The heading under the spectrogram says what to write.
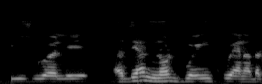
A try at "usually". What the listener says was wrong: Again, that usually with many of the Bangladeshi candidates, again, there are some problems with this j sound. J. Usually, j.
